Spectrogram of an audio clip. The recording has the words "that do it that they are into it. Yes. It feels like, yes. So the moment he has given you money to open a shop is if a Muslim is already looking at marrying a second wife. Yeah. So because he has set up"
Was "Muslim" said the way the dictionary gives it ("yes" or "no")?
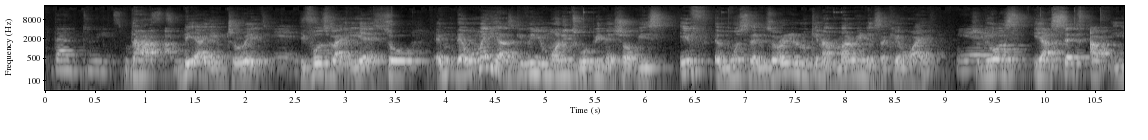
no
